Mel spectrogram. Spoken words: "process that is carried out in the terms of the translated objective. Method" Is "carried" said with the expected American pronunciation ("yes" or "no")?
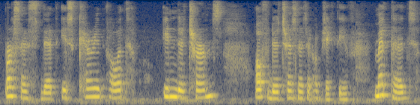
yes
